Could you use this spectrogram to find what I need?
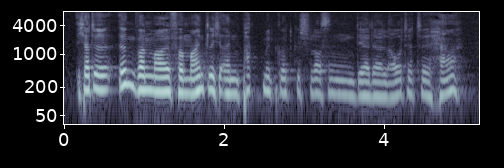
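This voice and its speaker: His voice has a dark, mellow tone and is somewhat breathy. This man talks at a moderate speed, with ordinary pitch variation. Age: 50s. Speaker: lay preacher. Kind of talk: sermon.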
